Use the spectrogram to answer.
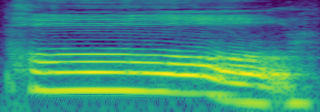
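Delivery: Pole with a long, drawn-out O. Shown as a demonstration. Teacher drawing out the long O for the class. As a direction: stretch the O in Pole. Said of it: "he makes that O long".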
